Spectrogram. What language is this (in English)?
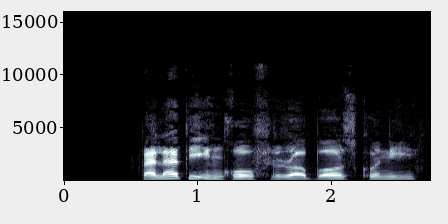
Persian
